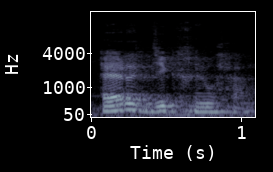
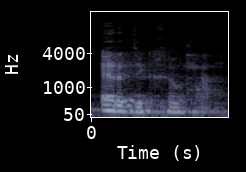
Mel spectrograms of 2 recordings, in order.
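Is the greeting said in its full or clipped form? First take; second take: Clipped; Clipped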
